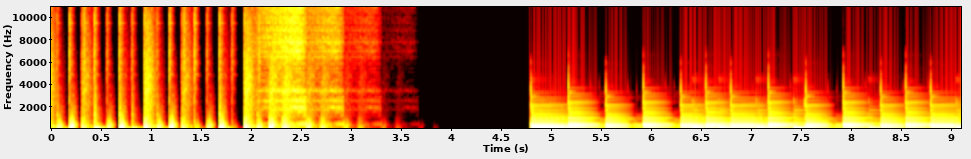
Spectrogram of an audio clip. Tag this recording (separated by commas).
Music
